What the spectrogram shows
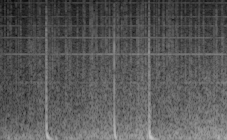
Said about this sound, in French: Mais du coup, là je pousse à fond, mais du coup je peux ajouter un peu de souffle, un petit peu de vinyle. Et avec de la guitare, ça donne quoi Et quelques petits crépitements aussi.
